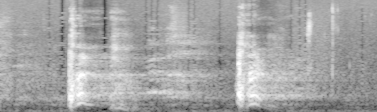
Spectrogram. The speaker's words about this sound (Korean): 말씀만 잘못 했는데 기침까지 해서 죄송합니다.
